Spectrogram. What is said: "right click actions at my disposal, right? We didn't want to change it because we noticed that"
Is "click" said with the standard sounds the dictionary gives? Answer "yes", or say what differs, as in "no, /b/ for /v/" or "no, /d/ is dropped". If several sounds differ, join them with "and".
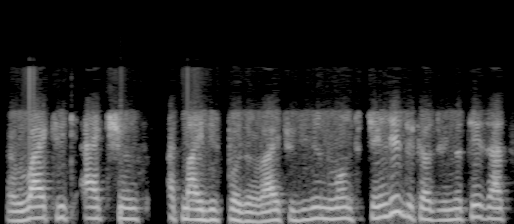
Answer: no, /w/ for /l/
